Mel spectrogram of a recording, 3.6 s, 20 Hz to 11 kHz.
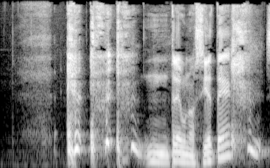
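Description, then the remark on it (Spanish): A run of loud coughs and throat clearing, several sharp bursts in quick succession followed by strained, voiced hacking sounds. “Que tenemos tos, pero aguantaremos hasta las 11 aquí.”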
